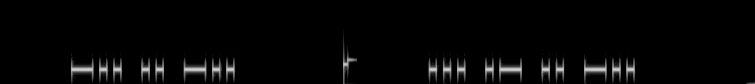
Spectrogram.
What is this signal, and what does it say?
Morse code, heard as a keyed tone, about 17 wpm, 700 Hz. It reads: DID SAID
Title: Sentences from Top 100 Words - New Word Drill - 17wpm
